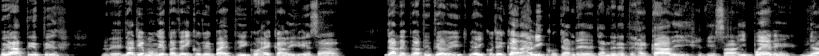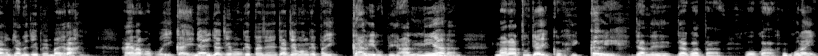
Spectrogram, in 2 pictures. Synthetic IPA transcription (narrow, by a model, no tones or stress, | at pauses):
pɨat̪ɨt̪ɨ | ɾed͡ʒad͡ʒẽmõŋɡe̞t̪ad͡ʒajkod͡ʒembaet̪ɨikohaekaβiesa | d͡ʒand̪epɨat̪ɨt̪ɨaβeiajkod͡ʒeŋɡaɾaβikod͡ʒand̪e̞d͡ʒand̪e̞ɾet̪eɦaekaβiesaipwe̞ɾe̞ɲaaɾud͡ʒand̪ed͡ʒapẽmbaeɾahi | hãẽɾãmõkoika̰ḭɲãj̃d͡ʒad͡ʒẽmõŋɡet̪ad͡ʒad͡ʒẽmõŋɡet̪aikaʋiɾupiãnĩaɾã | mãɾ̃ãt̪ud͡ʒajkoikaʋid͡ʒand̪e̞d͡ʒaɡʷat̪a̰ | hokʷa̰hukʷaɾ̃ãj̃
